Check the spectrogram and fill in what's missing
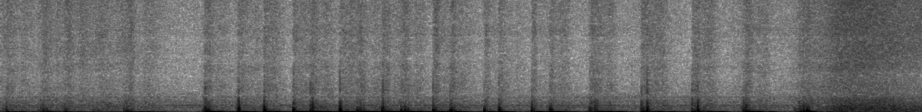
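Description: Flat hands quickly pat and rub the surface of a grey padded fabric comforter, making rhythmic, low, muffled thumps. A softer patter in the first second gives way to louder, faster pats, ending in a brief brushing rub.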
